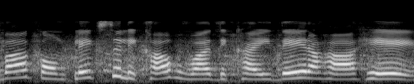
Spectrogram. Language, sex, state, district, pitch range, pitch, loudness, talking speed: Hindi, female, Madhya Pradesh, Dhar, 245-285 Hz, 260 Hz, -12 LUFS, 115 wpm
